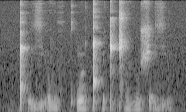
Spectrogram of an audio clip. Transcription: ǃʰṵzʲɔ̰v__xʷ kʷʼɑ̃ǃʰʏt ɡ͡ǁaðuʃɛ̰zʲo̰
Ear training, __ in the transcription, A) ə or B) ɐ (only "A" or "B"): A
